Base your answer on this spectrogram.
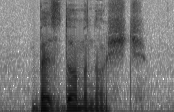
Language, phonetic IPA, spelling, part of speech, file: Polish, [bɛzˈdɔ̃mnɔɕt͡ɕ], bezdomność, noun, Pl-bezdomność.ogg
